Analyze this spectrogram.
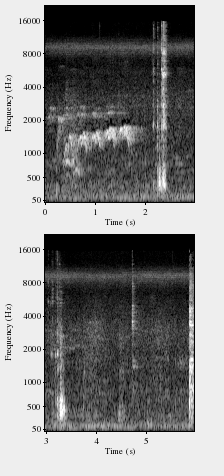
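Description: A bird calls once for about a second near the start. Then come three sharp clinks of steel bowls and a jar being handled.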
